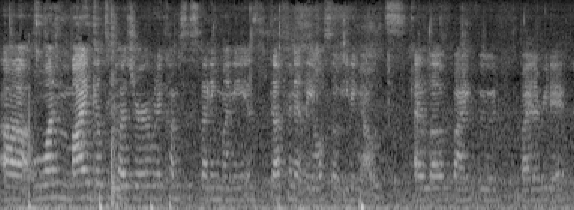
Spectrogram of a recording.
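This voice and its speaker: A young woman from Canada hosting a casual financial workshop in a relaxed, chatty way. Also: medium pitch, a little fast. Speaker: workshop host. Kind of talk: casual group workshop talk. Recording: distant mic with loud noise.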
